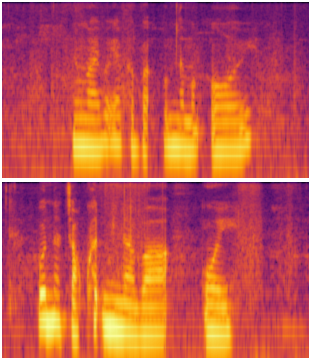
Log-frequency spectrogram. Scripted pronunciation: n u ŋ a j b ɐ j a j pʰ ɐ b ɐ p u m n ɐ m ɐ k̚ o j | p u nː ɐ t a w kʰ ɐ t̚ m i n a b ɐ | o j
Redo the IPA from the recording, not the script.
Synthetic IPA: n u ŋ a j b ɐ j a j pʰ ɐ b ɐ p u m n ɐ m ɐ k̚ o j | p u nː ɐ t͡ʃ a w kʰ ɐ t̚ m i n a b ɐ | o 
